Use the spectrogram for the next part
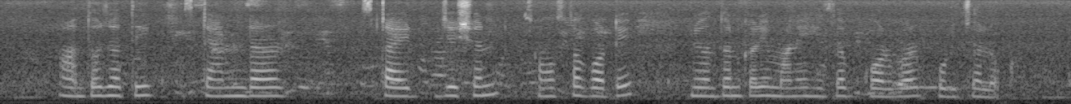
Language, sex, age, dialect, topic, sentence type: Bengali, female, 18-24, Western, banking, statement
